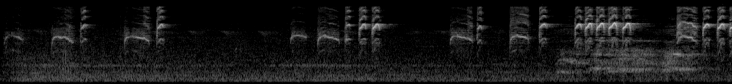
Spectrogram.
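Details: Crimson sunbird singing in the unusual 'tembakan' style: scattered thin, high chirps with down-curved notes and sharp ticks, irregular at first, building near the end into fast, piercing trilled bursts of repeated notes.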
